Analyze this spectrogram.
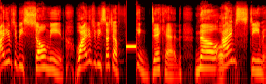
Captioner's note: beep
